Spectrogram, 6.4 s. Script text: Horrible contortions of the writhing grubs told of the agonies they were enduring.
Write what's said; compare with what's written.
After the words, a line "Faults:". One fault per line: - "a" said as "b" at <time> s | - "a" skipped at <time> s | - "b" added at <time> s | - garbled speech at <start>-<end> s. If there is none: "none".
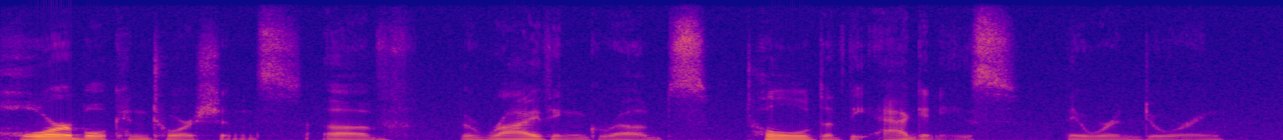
Horrible contortions of the writhing grubs told of the agonies they were enduring.
Faults:
none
